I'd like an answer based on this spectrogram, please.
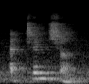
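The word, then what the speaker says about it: attention: তাহলে যেহেতু এখানে স্ট্রেস হবে তাহলে এটা হবে অ্যাটেনশন, অ্যাটেনশন, অ্যাটেনশন। যেহেতু টির ওখানে একটা স্ট্রেস আছে অ্যাটেনশন, তাহলে আমরা বলবো অ্যাটেনশন, appoint, compose, control, অ্যাটেনশন।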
